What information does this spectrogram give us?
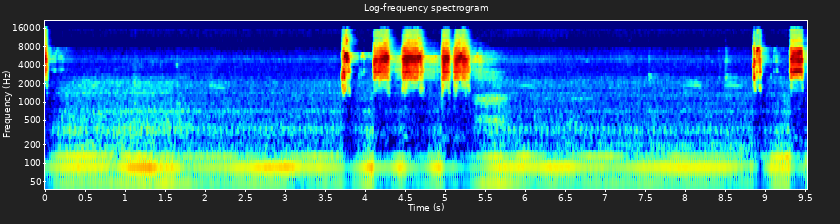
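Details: Calling competition between black francolins: after a quiet stretch, a loud phrase of five or six harsh rasping notes, then a later fragment of two more, over a constant low hum.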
